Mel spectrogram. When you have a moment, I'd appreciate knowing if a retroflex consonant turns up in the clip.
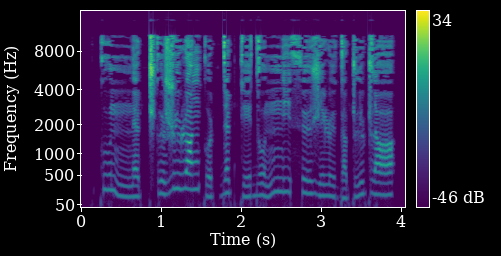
yes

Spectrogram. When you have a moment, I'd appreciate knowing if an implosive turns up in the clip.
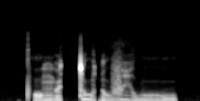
yes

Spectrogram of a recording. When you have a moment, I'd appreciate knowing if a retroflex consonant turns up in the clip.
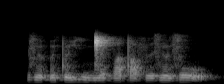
no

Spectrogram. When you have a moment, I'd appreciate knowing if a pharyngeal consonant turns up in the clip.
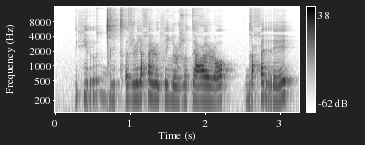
yes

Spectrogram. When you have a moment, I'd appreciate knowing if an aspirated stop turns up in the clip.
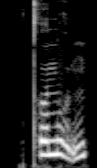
yes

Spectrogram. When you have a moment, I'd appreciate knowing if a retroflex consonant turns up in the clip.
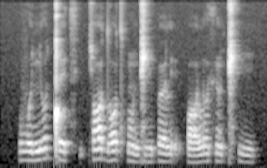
no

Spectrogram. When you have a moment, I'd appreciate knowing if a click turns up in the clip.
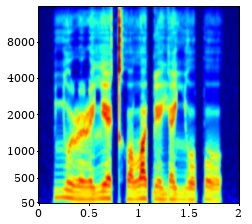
no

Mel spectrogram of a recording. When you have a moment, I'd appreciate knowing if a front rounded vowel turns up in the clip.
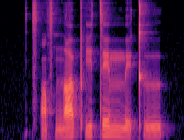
no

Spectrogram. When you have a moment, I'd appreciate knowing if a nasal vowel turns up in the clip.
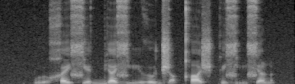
no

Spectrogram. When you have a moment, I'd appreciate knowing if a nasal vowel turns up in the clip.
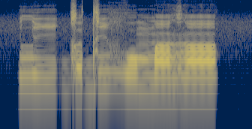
yes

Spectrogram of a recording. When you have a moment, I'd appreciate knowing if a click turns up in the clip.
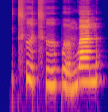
no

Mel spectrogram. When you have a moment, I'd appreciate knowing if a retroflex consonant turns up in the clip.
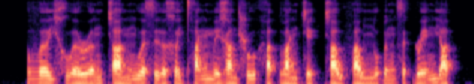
yes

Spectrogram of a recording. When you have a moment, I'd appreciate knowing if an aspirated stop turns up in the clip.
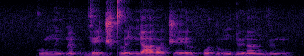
no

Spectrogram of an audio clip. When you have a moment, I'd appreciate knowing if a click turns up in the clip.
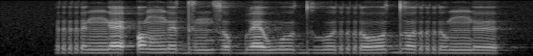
no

